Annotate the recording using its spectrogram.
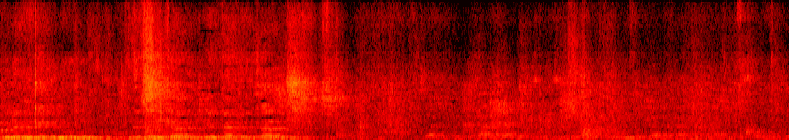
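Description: A congregation of women sings together in a large echoing hall.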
